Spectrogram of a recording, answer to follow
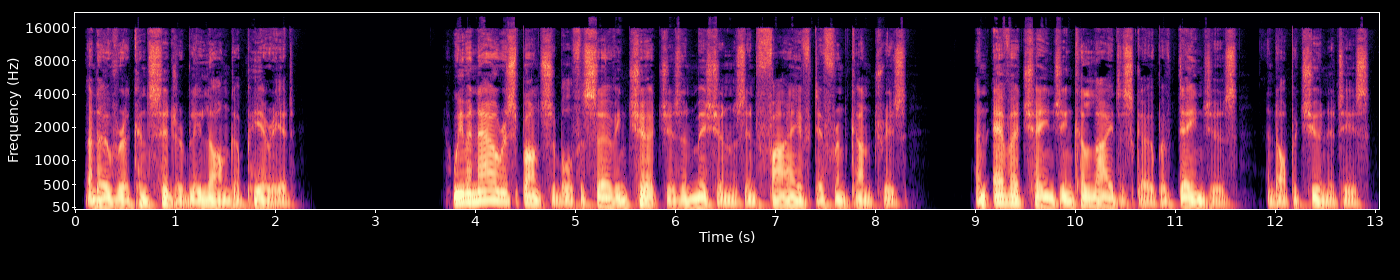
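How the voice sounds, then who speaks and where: Low-voiced man reading a memoir. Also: darkish tone, no room sound, studio quality. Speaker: audiobook narrator. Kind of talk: scripted narration of a memoir.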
